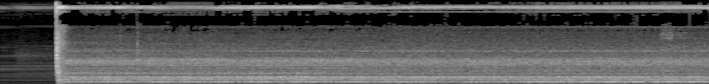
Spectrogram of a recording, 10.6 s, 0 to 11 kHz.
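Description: Cincinnati Toolmaster 1C milling machine switched on about a second in, then its spindle running steadily with a strong hum while a twist drill is fed down into a thin metal plate.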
